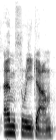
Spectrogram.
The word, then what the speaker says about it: M3GAN: But M3GAN, and we have it here on the wiki page, it's M3GAN, pronounced M3GAN, is a 2022 American science fiction horror film.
